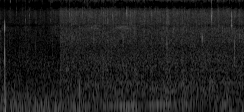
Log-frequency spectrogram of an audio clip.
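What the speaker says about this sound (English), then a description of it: "It's just rain." Rain falling at the start of a nor'easter on the US East Coast, a dense, steady patter on surfaces all around, even and continuous with a sharp tap at the start and no voices.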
